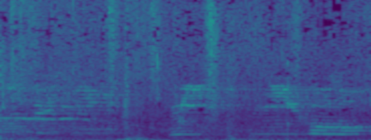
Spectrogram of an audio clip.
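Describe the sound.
A village public address loudspeaker announcement heard over a phone call, its amplified voice muffled and indistinct beneath a steady background hiss.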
